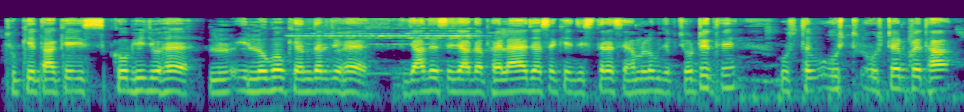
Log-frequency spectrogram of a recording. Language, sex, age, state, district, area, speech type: Urdu, male, 60+, Bihar, Khagaria, rural, spontaneous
